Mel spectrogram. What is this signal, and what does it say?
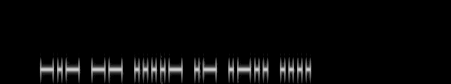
Morse code, heard as a keyed tone, about 27 wpm, 700 Hz. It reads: KM4ALH
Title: USA Call Signs - 6 Characters - 28wpm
